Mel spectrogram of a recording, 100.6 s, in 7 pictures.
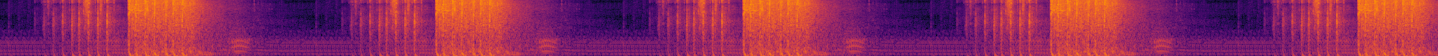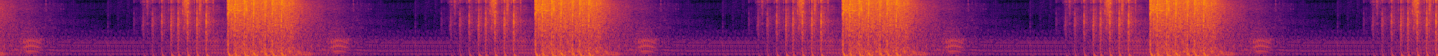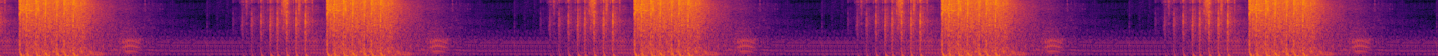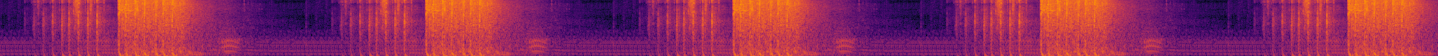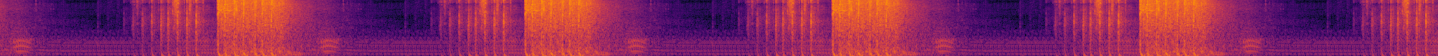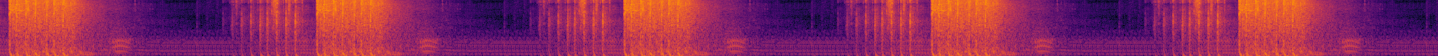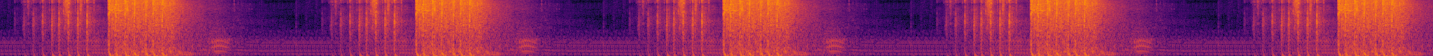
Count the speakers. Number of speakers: zero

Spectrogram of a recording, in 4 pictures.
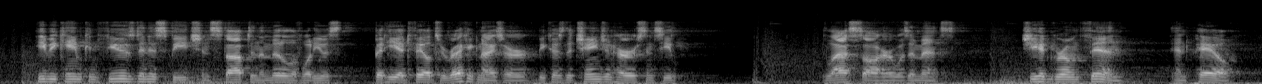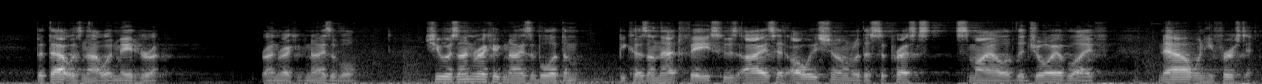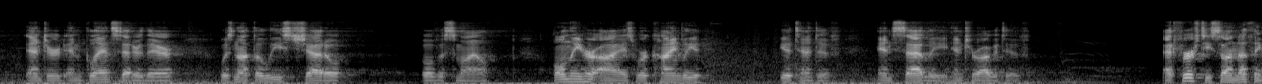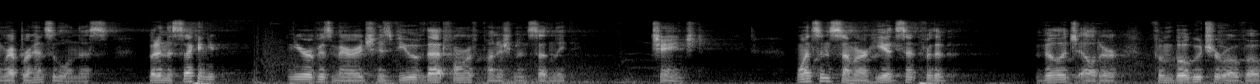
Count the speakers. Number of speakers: one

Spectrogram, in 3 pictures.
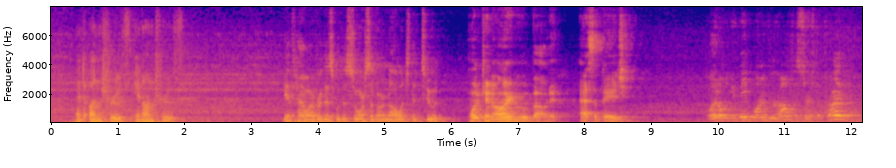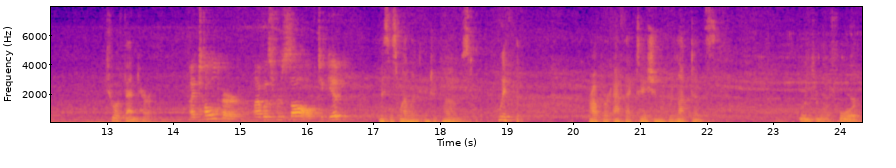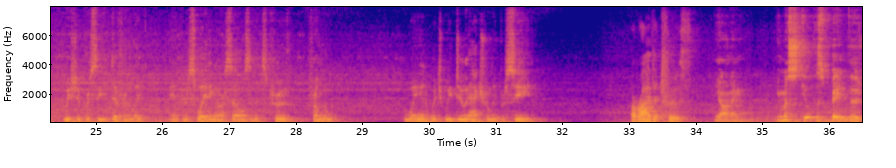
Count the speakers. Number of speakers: seven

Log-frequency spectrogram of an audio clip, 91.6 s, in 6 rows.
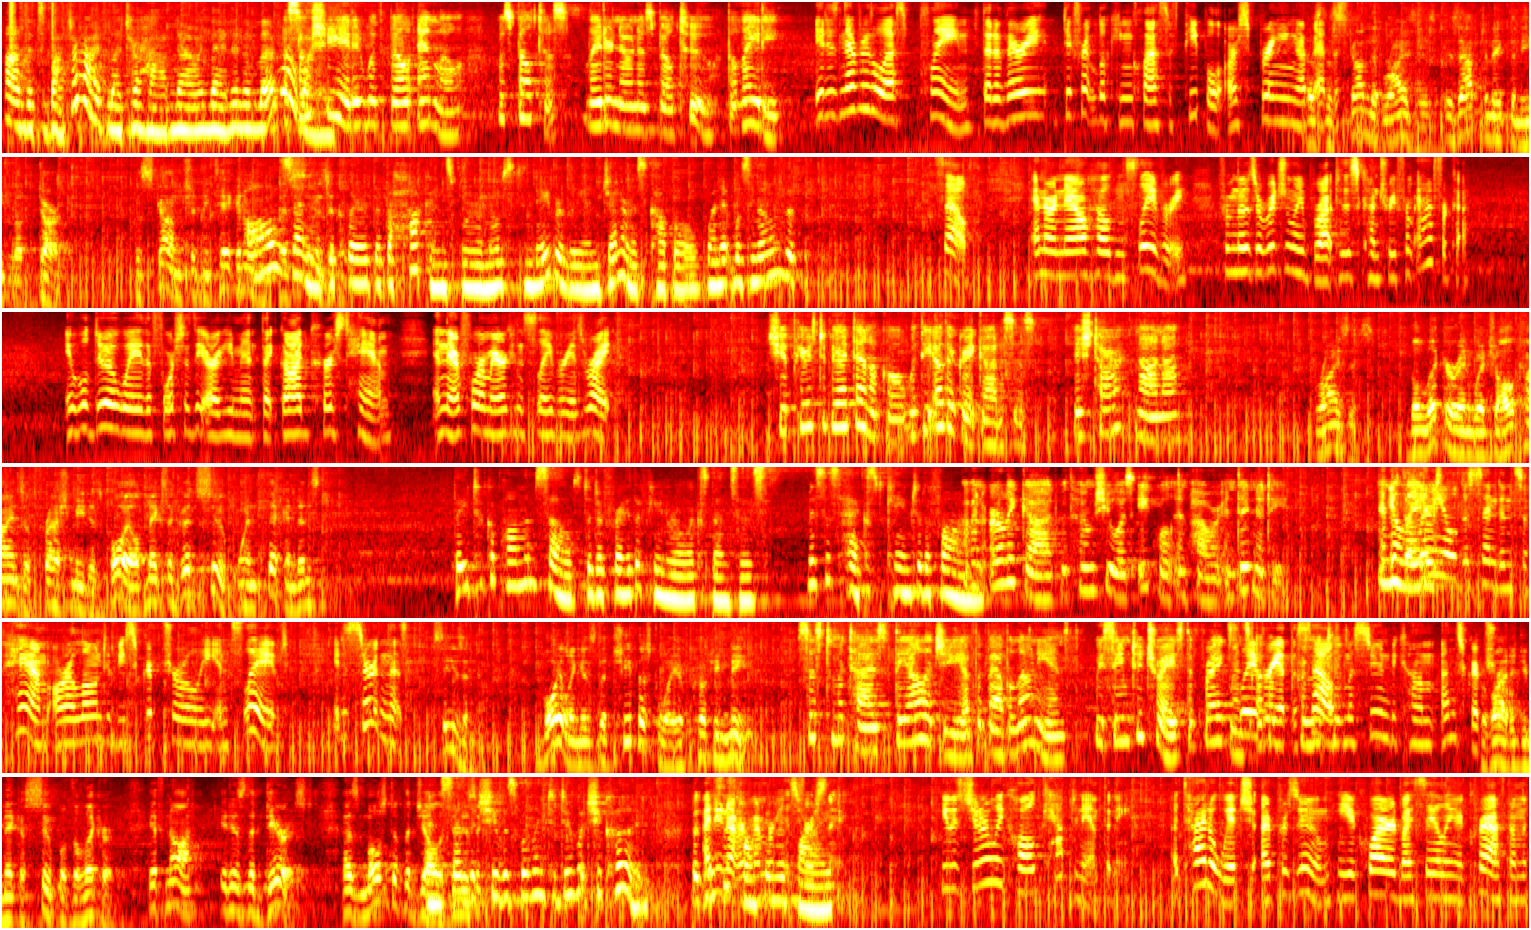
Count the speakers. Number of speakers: four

